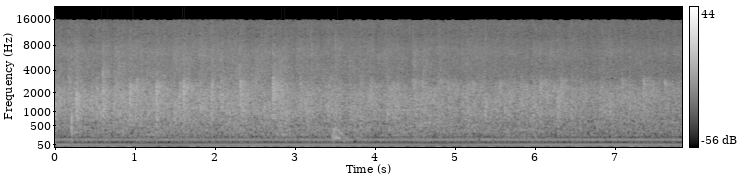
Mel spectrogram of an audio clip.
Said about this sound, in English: Can we have a round of applause, please, for the commercial catering?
